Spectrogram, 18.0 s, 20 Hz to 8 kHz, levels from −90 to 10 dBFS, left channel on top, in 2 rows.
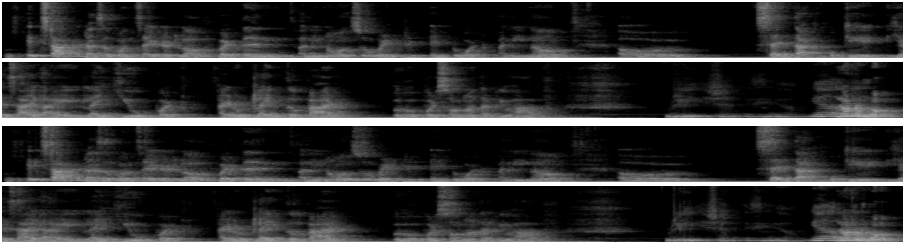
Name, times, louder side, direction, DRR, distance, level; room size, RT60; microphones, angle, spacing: voice 1, 0.0-5.6 6.1-6.8 7.5-10.7 11.2-12.4 12.9-14.4 14.8-15.1 17.3-17.7, left 1 dB, 25° left, -5 dB, 7.2 m, -33 dB
sound 1, 4.0-14.8, equal, 15° right, 0.8 m, -31 dB
voice 2, 15.6-17.7, equal, 55° right, 2 dB, 2.3 m, -35 dB
19.0 x 12.0 x 3.4 m, 0.74 s
head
